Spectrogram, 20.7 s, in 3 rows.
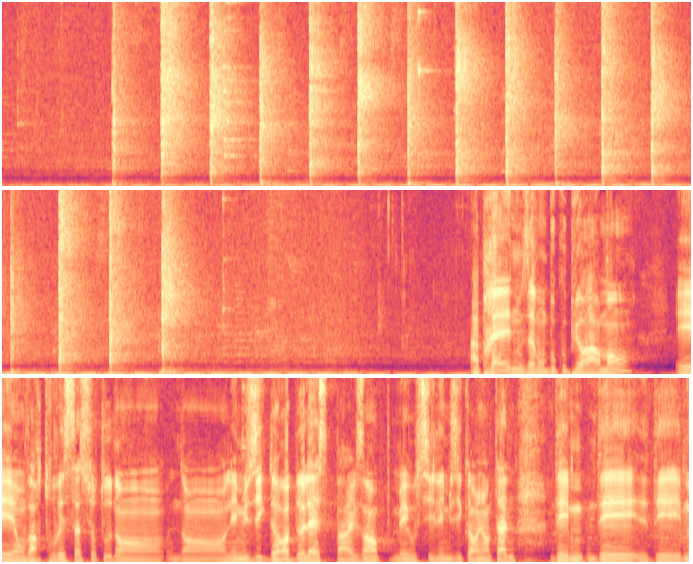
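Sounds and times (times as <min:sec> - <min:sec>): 
constant low hum: 0:00.0 - 0:20.6
sharp taps in three-beat waltz time: 0:01.6 - 0:08.7
speech: 0:11.6 - 0:20.6.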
